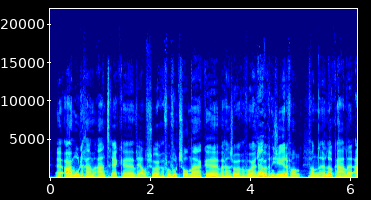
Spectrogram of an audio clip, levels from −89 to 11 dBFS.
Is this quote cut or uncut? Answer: cut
